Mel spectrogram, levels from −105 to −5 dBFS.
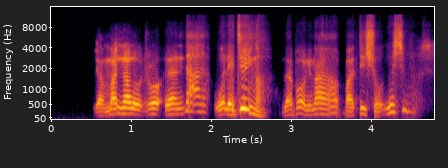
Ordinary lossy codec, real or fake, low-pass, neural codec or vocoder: Opus, 16 kbps; fake; 10.8 kHz; codec, 16 kHz in and 24 kHz out, 0.4 kbps, LongCat-Audio-Codec, four codebook decoder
